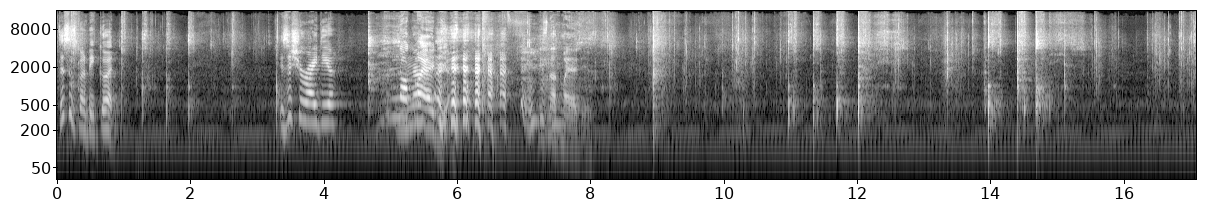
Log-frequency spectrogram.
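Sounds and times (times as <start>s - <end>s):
plastic bag crinkling: 9.1s - 11.0s, 13.1s - 13.9s, 15.4s - 17.0s.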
